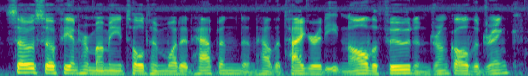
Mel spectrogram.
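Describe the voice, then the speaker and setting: A man's voice: lowish voice, fairly quick. An American man reading a children's story aloud, breaking off for wry, casual asides. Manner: wry, joking commentary. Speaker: storybook reader.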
